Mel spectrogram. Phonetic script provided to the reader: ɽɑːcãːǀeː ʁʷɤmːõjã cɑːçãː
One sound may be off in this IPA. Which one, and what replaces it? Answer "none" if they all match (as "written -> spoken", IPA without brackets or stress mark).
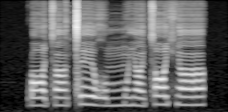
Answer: none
